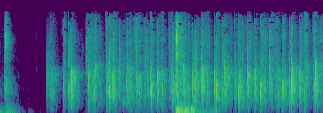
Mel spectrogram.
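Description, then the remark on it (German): A short burst of audience applause, dense overlapping hand claps from a crowd, starting abruptly after a brief silence and continuing steadily. “Dem gilt der Applaus.”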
